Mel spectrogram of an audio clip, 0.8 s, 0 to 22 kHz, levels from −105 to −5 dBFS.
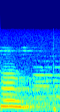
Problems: none marked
